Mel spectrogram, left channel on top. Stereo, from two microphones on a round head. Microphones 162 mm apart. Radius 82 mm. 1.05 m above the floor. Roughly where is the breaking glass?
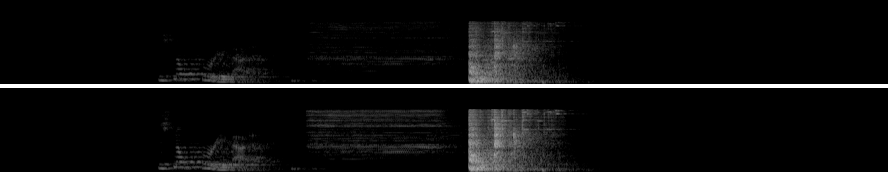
Right.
